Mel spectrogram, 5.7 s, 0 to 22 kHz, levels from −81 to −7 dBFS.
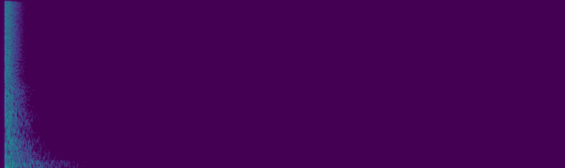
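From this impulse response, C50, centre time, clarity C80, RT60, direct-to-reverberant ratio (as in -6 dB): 3.5 dB, 40 ms, 8.5 dB, 0.65 s, -8.5 dB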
